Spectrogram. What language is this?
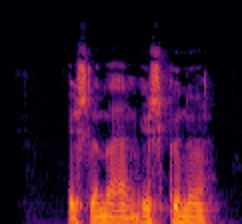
Bashkir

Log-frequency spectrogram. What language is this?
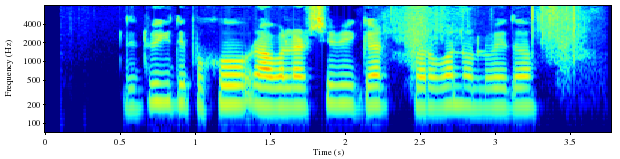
Pashto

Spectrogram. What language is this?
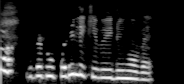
Punjabi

